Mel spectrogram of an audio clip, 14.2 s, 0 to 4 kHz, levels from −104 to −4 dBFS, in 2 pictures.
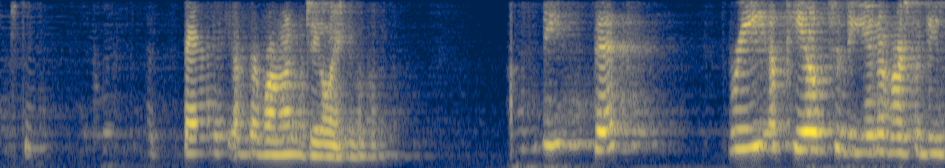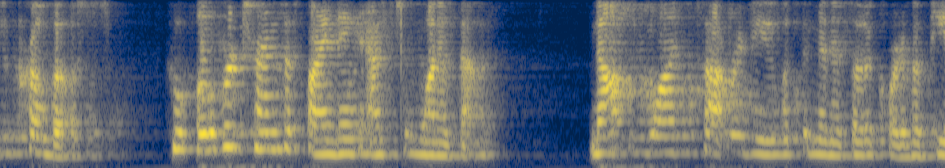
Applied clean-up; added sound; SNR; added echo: neural mask model DeepFilterNet 3.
